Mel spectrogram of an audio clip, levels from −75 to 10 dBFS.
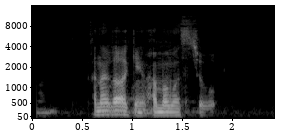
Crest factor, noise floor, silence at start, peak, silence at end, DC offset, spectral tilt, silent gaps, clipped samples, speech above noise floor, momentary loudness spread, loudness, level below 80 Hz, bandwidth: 20 dB; -47 dBFS; 0.05 s; -6 dBFS; 0.6 s; under 0.1%; -6.5 dB/octave; none; under 0.1%; 23 dB; 17 LU; -25 LUFS; -60 dBFS; 11 kHz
